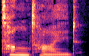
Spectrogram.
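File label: "tongue tied", British English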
